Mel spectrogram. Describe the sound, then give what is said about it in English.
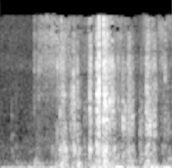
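A cough sweet wrapper crinkles and rustles in a quick run of crackly bursts, dense and bright, lasting under two seconds with no talking. “I have got a cough sweet, sorry.”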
